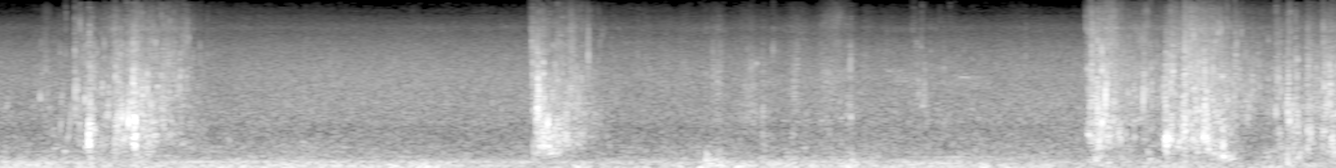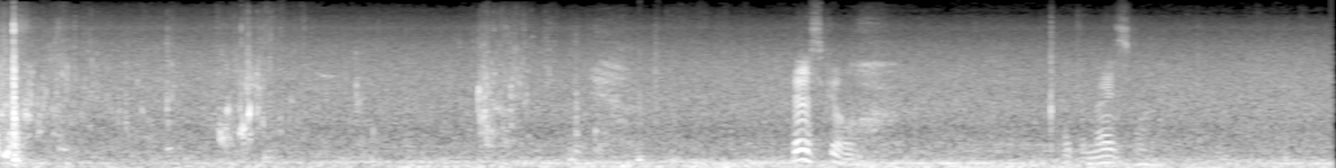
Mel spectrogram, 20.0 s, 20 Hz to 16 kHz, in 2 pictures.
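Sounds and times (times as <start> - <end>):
steady low rumble: 0.0 - 20.0
fish splashing in water: 0.4 - 1.6, 4.0 - 4.6, 8.2 - 12.3, 13.6 - 14.2.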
